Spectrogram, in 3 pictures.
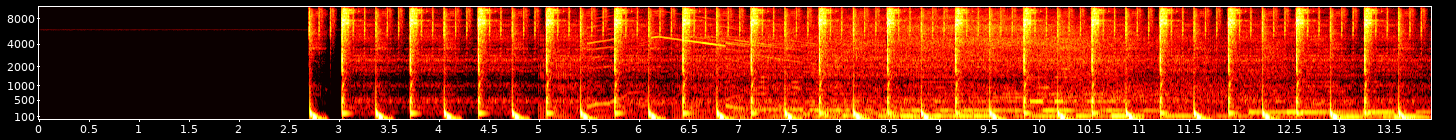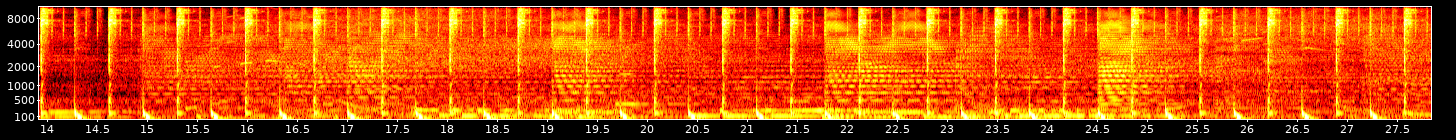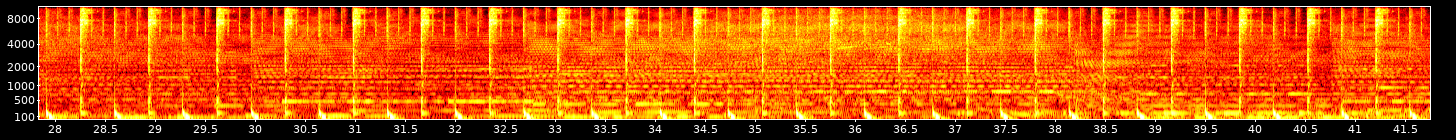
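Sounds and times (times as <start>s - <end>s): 
instrumental music: 3.1s - 41.7s.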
